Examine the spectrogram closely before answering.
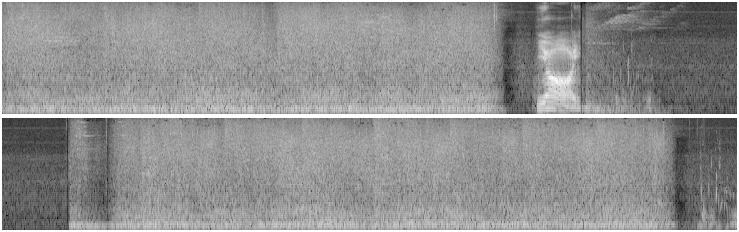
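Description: Spells crackle and whoosh during a fantasy battle.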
